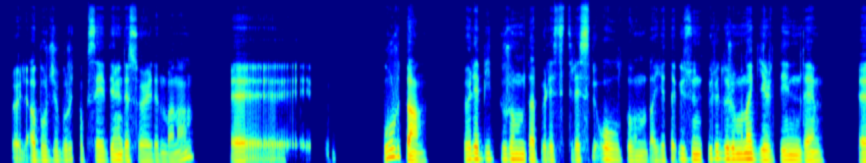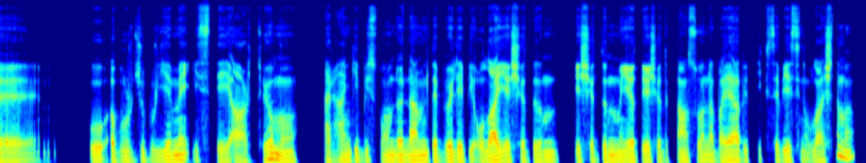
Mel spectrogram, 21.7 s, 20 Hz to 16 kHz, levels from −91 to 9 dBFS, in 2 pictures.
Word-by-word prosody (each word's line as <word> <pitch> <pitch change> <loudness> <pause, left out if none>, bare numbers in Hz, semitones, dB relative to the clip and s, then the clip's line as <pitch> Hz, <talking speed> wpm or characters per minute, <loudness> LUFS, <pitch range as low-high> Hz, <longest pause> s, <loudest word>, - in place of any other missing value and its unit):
böyle - - -7
abur 100 0 -2
cuburu 105 +2 -7
çok 110 -2 -14
sevdiğini 115 +2 -1
de 100 - 0
söyledin 90 -1 -6
bana. 115 - -6 0.5
Eee, 460 -2 -2 1.2
buradan 110 - +5 0.5
böyle 125 +1 +4
bir 130 -1 -5
durumda, 120 -2 +2
böyle 105 - -4
stresli 110 +1 -6
olduğunda 105 -6 -3
ya 110 +1 -6
da - - -2
üzüntülü 120 +2 0
durumuna 125 0 +7
girdiğinde, 110 -3 +1 0.5
eee, 95 0 0 0.7
bu 100 0 +1
abur 100 +1 -1
cubur 105 +1 -7
yeme 105 +4 +3
isteği 100 -6 -5
artıyor 90 +9 +2
mu? 100 -4 +3 0.3
Herhangi 110 +2 -2
bir 105 - -4
son 105 0 -2
dönemde 105 -1 +3
böyle 100 -1 +3
bir - - -3
olay 100 -1 +5
yaşadın 100 0 -1 0.2
yaşadın 105 +3 -1
mı 110 -2 +2
ya 100 0 +4
da 100 - -6
yaşadıktan 105 +1 -1
sonra 105 -1 -3
bayağı 105 +2 +3
bir 105 - -5
pik - - -15
seviyesine 105 -1 -3
ulaştı 105 - -2
mı? 165 -3 +3
105 Hz, 135 wpm, -27 LUFS, 100-115 Hz, 1.2 s, durumuna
